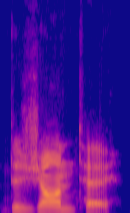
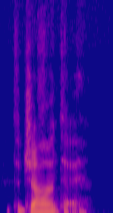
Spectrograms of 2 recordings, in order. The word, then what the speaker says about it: Dejounte: I believe it's pronounced DeJounte. – What'd I say? – You're kind of saying a hard J, DeJounte. – DeJounte. – DeJounte. DeJounte. DeJounte. Like Dijon like Mustard.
